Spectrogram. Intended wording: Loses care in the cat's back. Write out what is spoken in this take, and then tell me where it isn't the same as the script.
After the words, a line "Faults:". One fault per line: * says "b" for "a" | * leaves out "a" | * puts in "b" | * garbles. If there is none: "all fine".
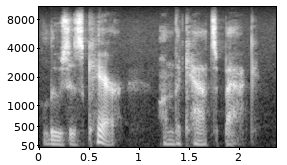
Loses care on the cat's back.
Faults:
* says "on" for "in"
